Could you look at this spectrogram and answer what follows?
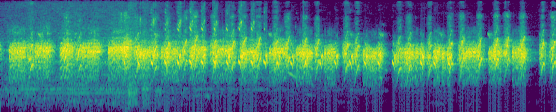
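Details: Masked laughingthrush (hoành hoạch, trao trảo), a three-in-one lure recording used for trapping: dense, harsh, squawky chattering packed in rapid overlapping bursts, about three or four per second, with short breaks near one and four seconds.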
